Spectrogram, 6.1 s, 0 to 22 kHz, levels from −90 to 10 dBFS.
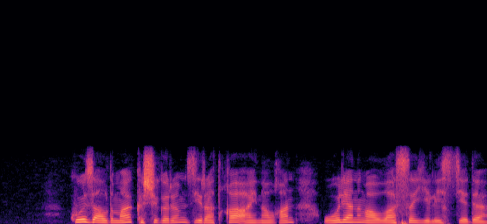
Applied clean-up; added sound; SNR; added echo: none; none; none; none.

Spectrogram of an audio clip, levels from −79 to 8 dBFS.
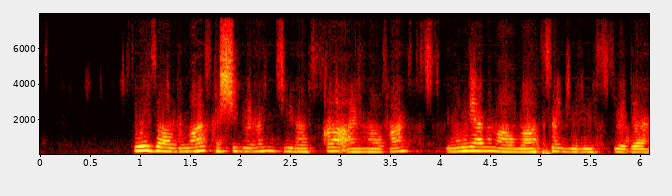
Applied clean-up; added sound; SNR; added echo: neural separator model SepFormer DNS4.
